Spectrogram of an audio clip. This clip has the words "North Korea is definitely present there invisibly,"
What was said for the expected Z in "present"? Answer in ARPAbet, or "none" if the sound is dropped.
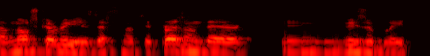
Z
